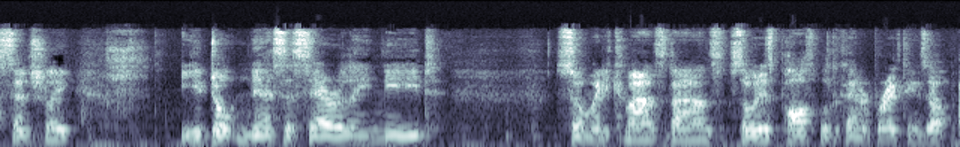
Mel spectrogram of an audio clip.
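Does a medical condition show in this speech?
No.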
